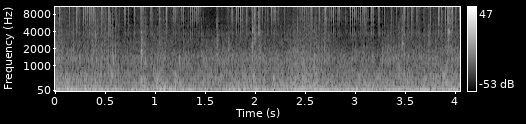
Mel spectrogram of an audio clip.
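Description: Steady low rumble of a car cabin, with irregular crisp clicks and crunches of crunchy fried food being chewed close to the microphone.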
